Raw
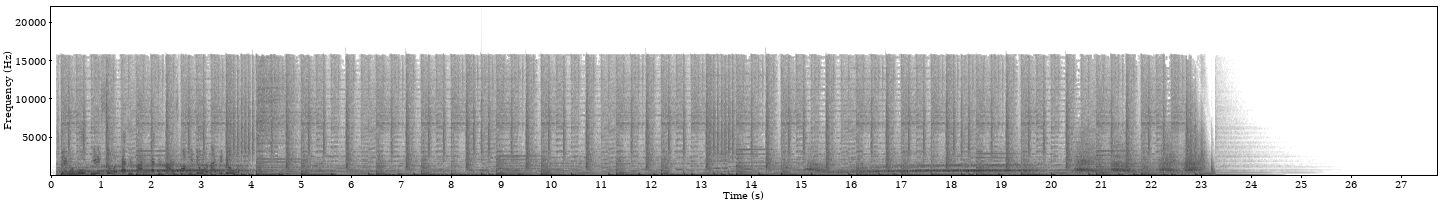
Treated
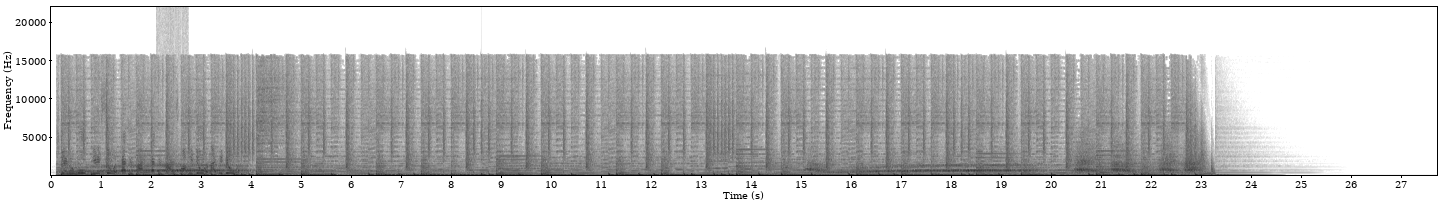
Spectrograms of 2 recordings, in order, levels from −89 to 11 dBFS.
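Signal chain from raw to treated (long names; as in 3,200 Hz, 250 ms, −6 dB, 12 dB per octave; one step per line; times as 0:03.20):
0:02.10–0:02.75: centre clipping without the shift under −35.5 dBFS
level +2 dB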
